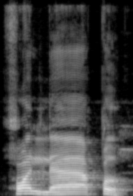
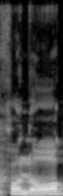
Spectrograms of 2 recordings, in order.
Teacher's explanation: لام پھر الف جو ہے نا یہ باریک پڑھنا ہے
